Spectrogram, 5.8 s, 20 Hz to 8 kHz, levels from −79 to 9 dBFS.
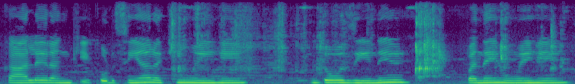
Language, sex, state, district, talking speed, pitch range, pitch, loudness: Hindi, female, Madhya Pradesh, Bhopal, 125 wpm, 195-205 Hz, 195 Hz, -17 LUFS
